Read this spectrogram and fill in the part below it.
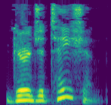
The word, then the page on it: gurgitation: British English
